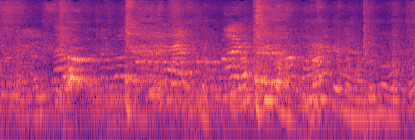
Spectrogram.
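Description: Several people talking over one another, children's voices among them, with a few short sharp clicks in the chatter.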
